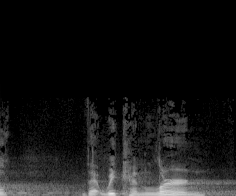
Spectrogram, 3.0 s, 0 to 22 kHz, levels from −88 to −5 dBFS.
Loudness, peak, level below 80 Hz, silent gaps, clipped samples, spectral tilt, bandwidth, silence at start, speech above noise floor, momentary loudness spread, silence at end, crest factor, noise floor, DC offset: -25 LUFS; -6 dBFS; -64 dBFS; none; under 0.1%; -7.5 dB/octave; 11 kHz; 0 s; 23 dB; 22 LU; 0.05 s; 20 dB; -47 dBFS; under 0.1%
